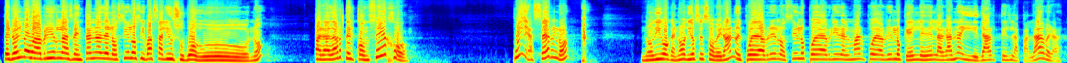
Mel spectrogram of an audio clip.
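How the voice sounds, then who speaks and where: High-voiced woman preaching a sermon. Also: moderate pace, no echo, studio quality, in a large hall. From Peru. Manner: animated preaching, acting out voices of believers and God. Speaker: pastor.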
